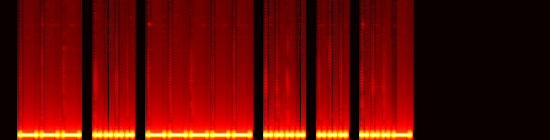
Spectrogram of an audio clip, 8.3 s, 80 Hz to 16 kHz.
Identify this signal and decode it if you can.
Morse code, heard as a keyed tone, about 15 wpm, 700 Hz. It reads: OH0HSV
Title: DXCC-100 Call Signs - 6 Characters - Repeated 2x - 15wpm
